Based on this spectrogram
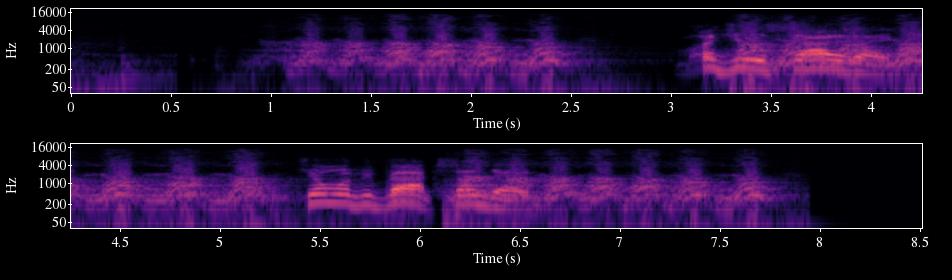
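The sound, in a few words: dog barking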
